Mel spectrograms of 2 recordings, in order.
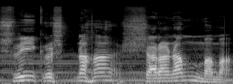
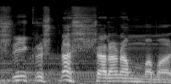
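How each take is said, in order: First: It is said slowly and carefully. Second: It is said quickly.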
